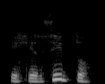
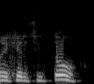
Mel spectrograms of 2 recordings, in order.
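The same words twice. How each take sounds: First: "ejercito" stressed on CI, lower and falling; stress on penultimate syllable. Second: "ejercitó" with the final TÓ stressed; stress on last syllable. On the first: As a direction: move the stress back to CI in "ejercito". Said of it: "La sílaba tónica está en sí". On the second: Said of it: "Ya no ejercitó". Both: Shown as a demonstration.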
